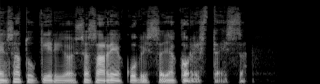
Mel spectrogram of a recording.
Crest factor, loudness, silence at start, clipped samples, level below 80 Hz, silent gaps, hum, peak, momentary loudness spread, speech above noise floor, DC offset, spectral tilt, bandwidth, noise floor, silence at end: 22 dB; -22 LUFS; 0 s; under 0.1%; -56 dBFS; none; none; 0 dBFS; 13 LU; 50 dB; under 0.1%; -5.5 dB/octave; 16.5 kHz; -72 dBFS; 0.75 s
